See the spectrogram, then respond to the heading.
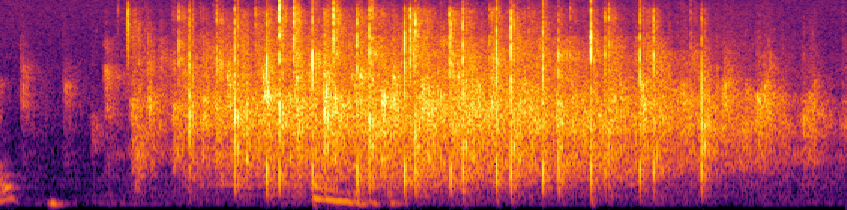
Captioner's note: audience applauding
